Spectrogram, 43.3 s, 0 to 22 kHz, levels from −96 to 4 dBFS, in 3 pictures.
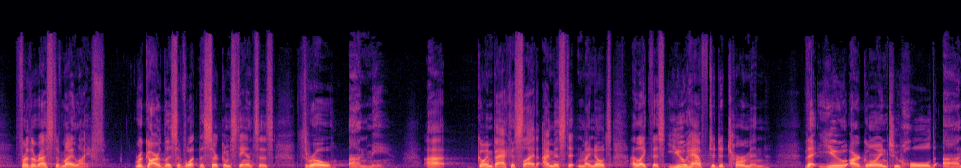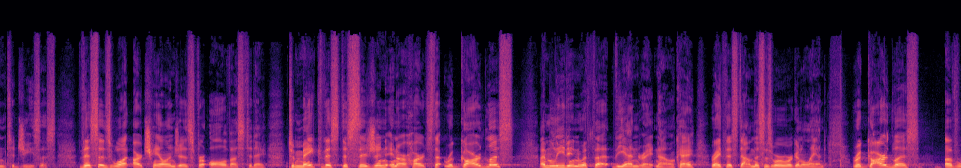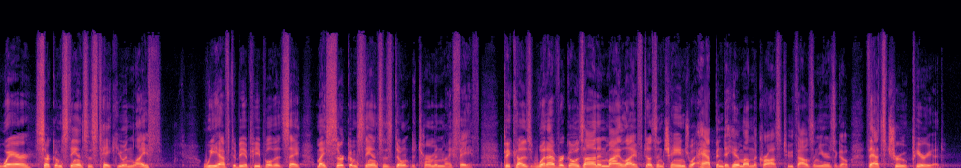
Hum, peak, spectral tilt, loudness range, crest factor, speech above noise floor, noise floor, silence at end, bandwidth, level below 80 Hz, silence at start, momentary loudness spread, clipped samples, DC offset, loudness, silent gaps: none; -2 dBFS; -5 dB/octave; 3 LU; 18 dB; 32 dB; -52 dBFS; 0.35 s; 18 kHz; -78 dBFS; 0.3 s; 12 LU; under 0.1%; under 0.1%; -21 LUFS; none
